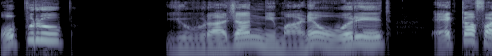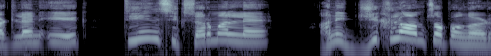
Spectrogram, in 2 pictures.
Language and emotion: Goan Konkani, surprised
